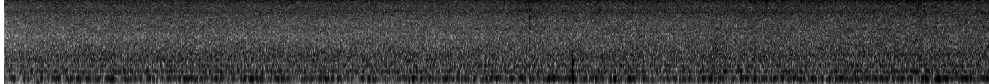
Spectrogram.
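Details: A honey bee swarm leaving its hive and taking flight fills the air with a steady, low, droning hum of countless wingbeats.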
